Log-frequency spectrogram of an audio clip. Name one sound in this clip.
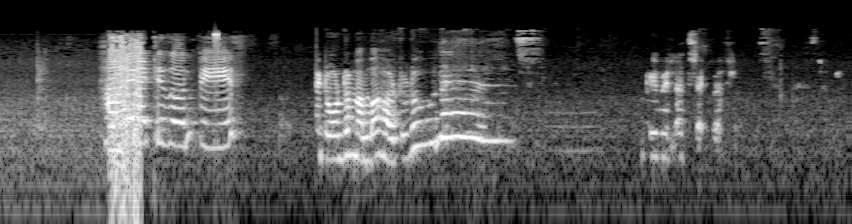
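A young woman laughs and talks with animation over an online call.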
